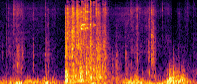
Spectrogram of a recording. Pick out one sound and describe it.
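Aluminium cans clatter and rattle in a pile.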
